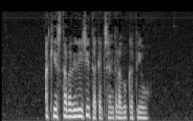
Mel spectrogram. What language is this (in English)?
Catalan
